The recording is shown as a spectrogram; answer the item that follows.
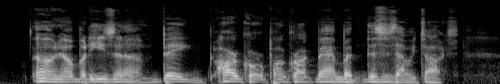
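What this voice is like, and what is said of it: Usual voice. Nothing is said of it.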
